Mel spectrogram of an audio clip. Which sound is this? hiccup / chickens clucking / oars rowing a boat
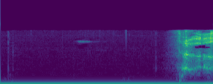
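hiccup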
